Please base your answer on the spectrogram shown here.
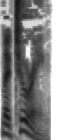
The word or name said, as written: maturing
